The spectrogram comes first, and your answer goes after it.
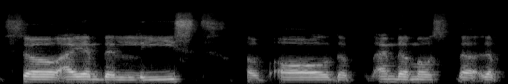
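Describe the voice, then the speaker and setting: A man talking about his family on a video call, hesitant and pausing often. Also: lowish voice, completely flat delivery, dark tone, poor audio. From Philippines. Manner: hesitant, with frequent "uh" pauses. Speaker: meeting participant. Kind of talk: casual personal sharing.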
